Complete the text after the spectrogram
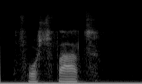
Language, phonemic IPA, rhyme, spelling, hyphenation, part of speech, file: Dutch, /fɔsˈfaːt/, -aːt, fosfaat, fos‧faat, noun, Nl-fosfaat.ogg
- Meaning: phosphate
